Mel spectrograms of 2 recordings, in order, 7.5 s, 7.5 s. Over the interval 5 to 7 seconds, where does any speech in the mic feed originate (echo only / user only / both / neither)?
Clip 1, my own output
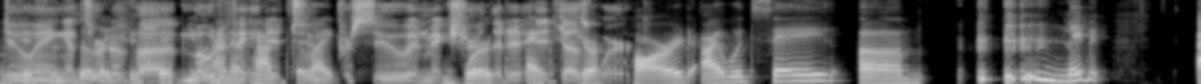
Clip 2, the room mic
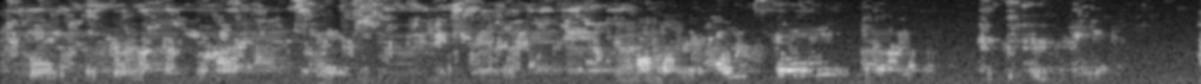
echo only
